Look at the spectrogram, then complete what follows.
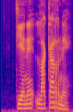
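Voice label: you have the meat, Spanish, male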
